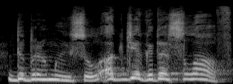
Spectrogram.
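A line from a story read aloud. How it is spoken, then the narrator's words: Bewildered question. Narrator (Russian): спросила растерянно княгиня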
